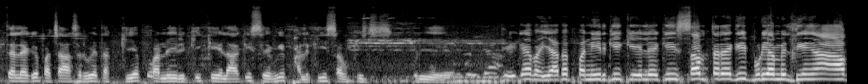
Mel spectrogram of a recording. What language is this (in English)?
Hindi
